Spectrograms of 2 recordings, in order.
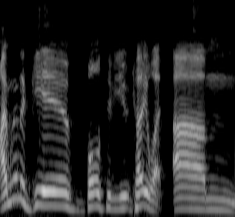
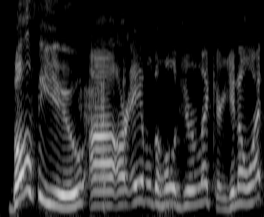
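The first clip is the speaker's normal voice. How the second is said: ordinary talk, nothing marked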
